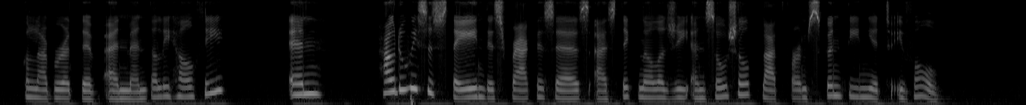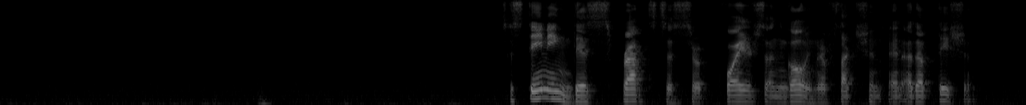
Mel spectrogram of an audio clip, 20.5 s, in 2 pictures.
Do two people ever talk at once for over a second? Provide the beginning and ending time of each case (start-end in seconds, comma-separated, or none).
none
